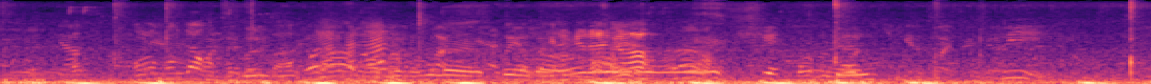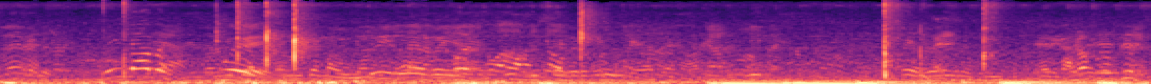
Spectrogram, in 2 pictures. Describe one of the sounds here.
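Men talk and call out to each other outdoors at a distance.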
